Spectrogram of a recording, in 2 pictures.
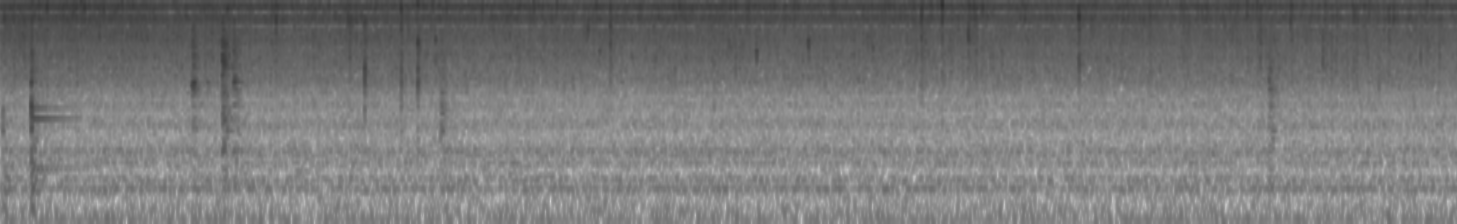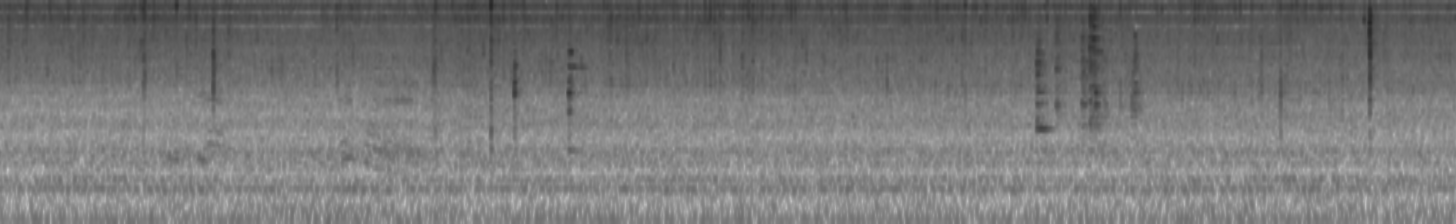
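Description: Diced pork and onions frying in an aluminium pot with a steady sizzle. Scattered clicks and scrapes come from a wooden spoon stirring, over a steady low hum.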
